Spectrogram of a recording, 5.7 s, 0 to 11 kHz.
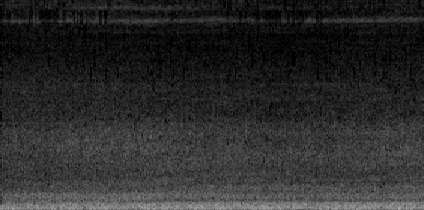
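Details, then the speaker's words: Mid-to-late 1970s Admiral Super Deluxe window air conditioner on test run before install: steady, even low hum with smooth air rush, no knocks or rattles; blowing cold, coil frigid, little heat at rear; running normally. "Wowee, is it blowing cold. And this coil is frigid to the touch, yo. Alright, well it definitely works, so test run successful."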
